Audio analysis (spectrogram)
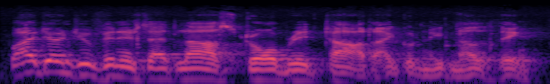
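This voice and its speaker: A hearty gentleman. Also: medium pitch, wildly swooping pitch, fast, a little hiss or hum. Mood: genial. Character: genial male gentleman at tea.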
